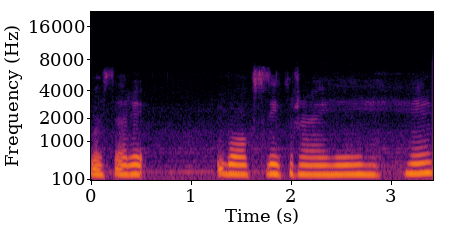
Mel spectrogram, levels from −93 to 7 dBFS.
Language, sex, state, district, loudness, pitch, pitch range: Hindi, female, Uttar Pradesh, Deoria, -27 LUFS, 175 Hz, 110-185 Hz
